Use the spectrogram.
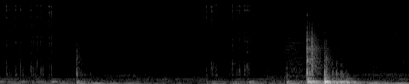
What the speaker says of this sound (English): I'm going to trim this a little bit.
